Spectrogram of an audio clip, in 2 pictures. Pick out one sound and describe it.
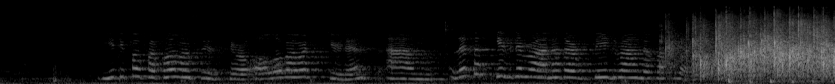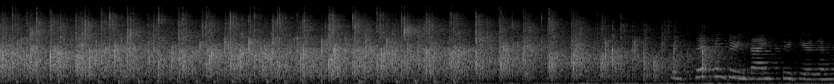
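A woman speaks calmly through a microphone in an echoing hall.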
